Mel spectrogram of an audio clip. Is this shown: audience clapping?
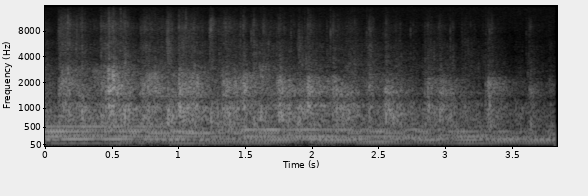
yes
